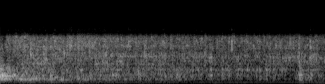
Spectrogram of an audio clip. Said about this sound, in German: Das war die Klospülung.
